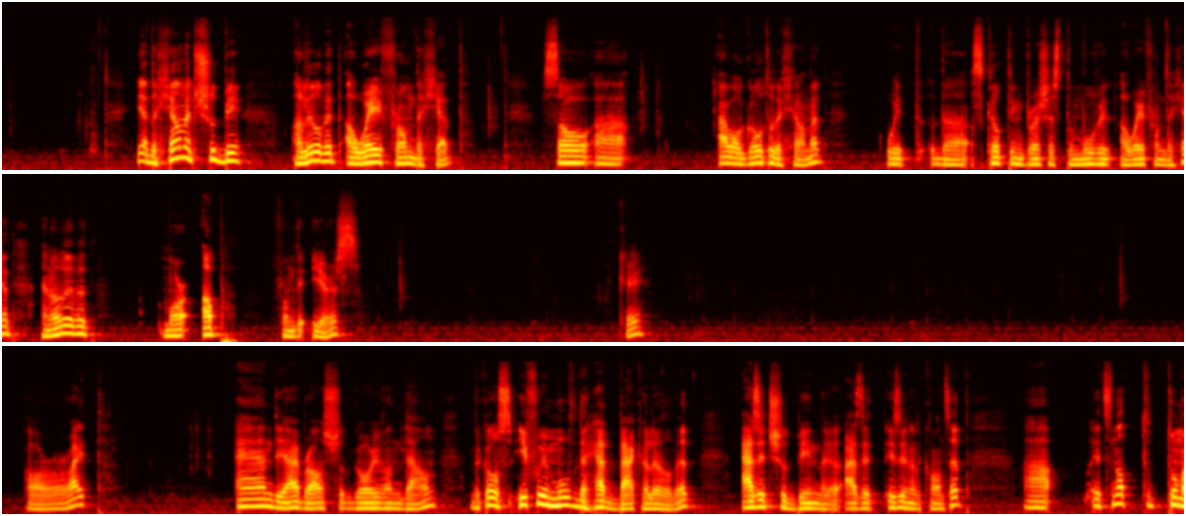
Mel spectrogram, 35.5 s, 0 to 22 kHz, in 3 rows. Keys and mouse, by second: 6.2 ctrl+Tab, 7.0 alt+q, 7.9-9.9 drag, 7.9-9.9 right drag, 15.0 ctrl+alt+click, 15.0 ctrl+alt+right click, 15.3 alt+click, 15.3 alt+right click, 25.5 alt+q.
